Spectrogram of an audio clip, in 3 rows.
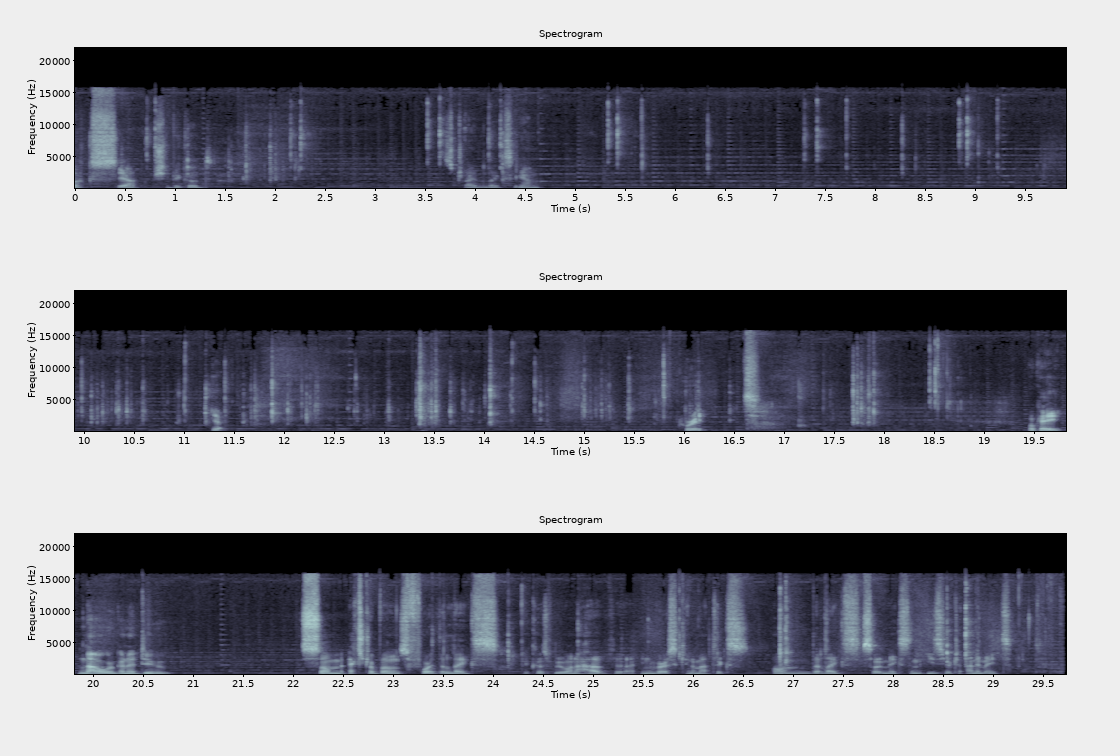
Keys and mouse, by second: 1.1 r, 2.4 r, 4.5 r, 8.4 r, 10.3 ctrl+z, 10.6 ctrl+z, 12.1 ctrl+z, 12.9 ctrl+z, 13.8 ctrl+z, 15.2 KP_1, 16.1 Tab, 17.9 ctrl+s, 27.0 KP_1, 28.8 KP_3.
